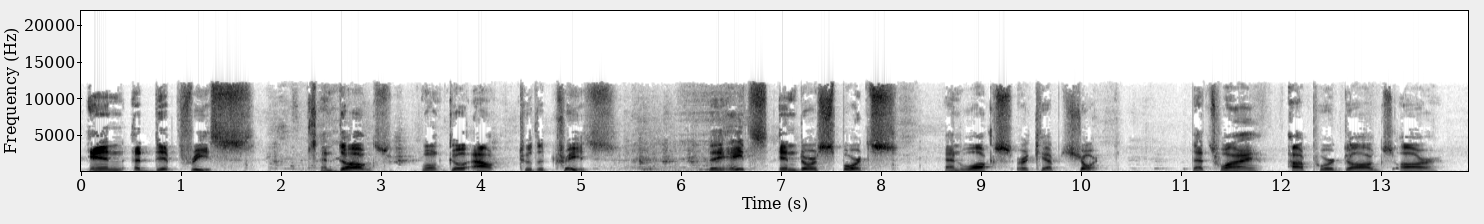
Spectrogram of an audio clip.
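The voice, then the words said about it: Thick Chicago accent. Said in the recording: “it's a thick Chicago accent. It's a little difficult.”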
